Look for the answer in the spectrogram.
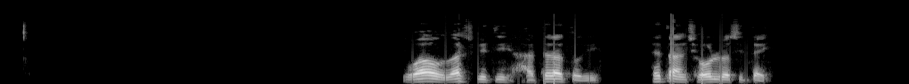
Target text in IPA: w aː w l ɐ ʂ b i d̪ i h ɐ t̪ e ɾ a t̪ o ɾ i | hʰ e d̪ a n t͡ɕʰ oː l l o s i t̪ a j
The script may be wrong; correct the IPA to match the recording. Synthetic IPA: w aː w l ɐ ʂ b i t̪ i h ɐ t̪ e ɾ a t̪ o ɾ i | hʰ e t̪ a n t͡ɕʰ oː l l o s i t̪ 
